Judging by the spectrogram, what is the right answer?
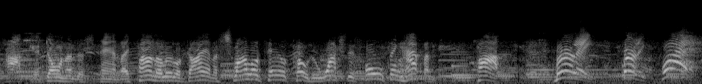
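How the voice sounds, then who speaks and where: A man playing a brash, excitable newspaper reporter in a 1950s radio drama. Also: sits high, a little fast. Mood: urgent. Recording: dull vintage radio recording with music.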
